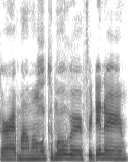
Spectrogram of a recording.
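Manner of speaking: plain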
